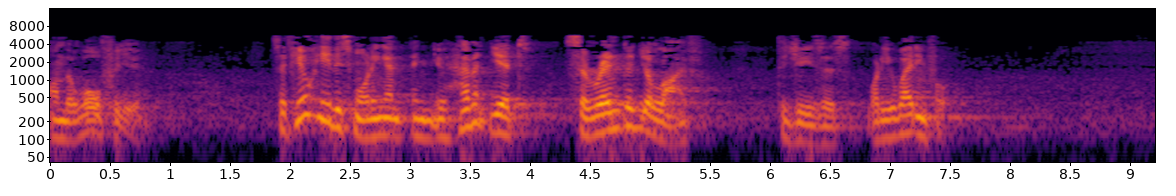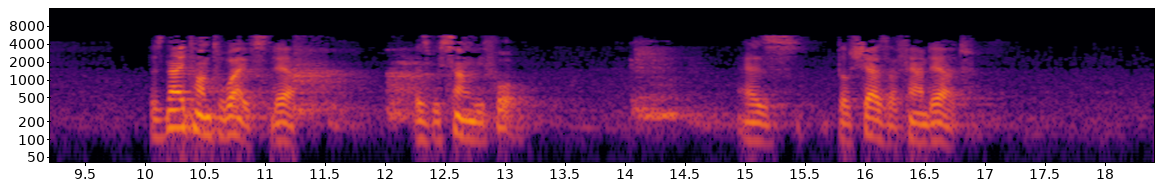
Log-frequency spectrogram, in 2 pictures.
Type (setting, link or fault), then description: setting, large echoing room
